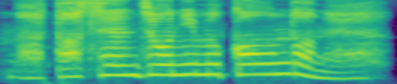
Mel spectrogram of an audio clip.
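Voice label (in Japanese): formation, Japanese; UMP45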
